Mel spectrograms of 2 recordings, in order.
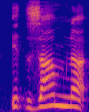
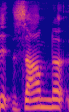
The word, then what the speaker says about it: Itzamna: This does not explain the last syllable na, which is always strongly accented. It is said that Itzamna spoke of himself only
